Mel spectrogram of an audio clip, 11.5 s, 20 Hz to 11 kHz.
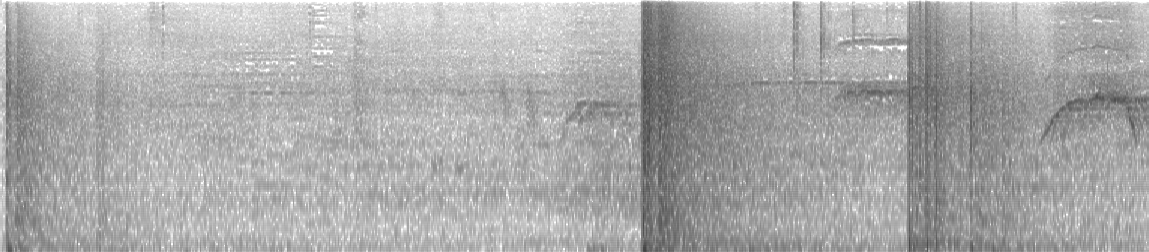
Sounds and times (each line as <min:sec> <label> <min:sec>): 0:06.4 fireworks small pops 0:11.4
